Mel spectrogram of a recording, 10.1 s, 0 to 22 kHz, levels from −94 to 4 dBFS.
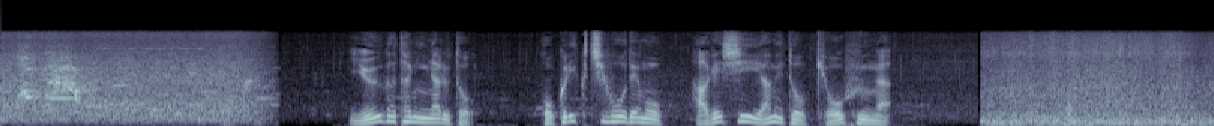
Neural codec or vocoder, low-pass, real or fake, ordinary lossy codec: none; none; real; none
